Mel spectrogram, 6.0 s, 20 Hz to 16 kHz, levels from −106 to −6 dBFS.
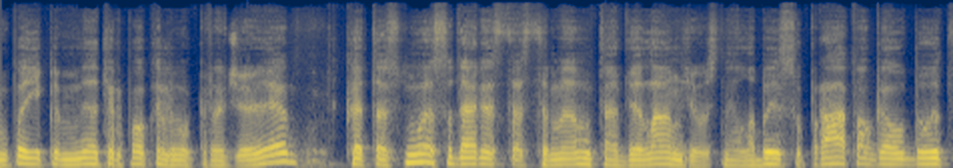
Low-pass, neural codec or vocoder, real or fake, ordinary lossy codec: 14.4 kHz; codec, 44.1 kHz, 2.6 kbps, DAC; fake; AAC, 96 kbps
